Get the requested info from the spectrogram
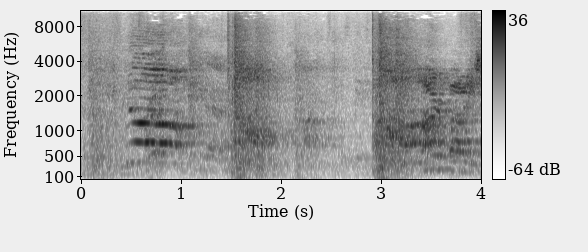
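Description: Two hard impacts of wrestlers' strikes in the ring, about a second and a half apart, each sudden and echoing in the hall, amid shouting voices.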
